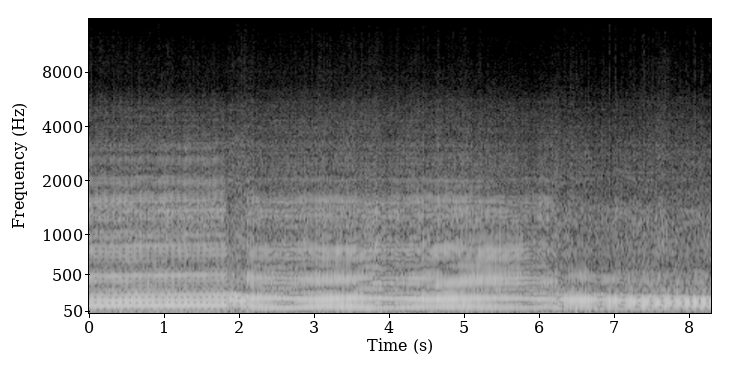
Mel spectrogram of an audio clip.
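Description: Yamaha sportbike engine and exhaust heard on board, running at steady revs. The pitch dips slightly about two seconds in and again about six seconds in.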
